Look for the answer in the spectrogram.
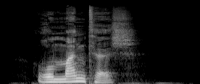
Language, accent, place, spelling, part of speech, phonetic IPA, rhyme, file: German, Germany, Berlin, romantisch, adjective, [ʁoˈmantɪʃ], -antɪʃ, De-romantisch.ogg
- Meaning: romantic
